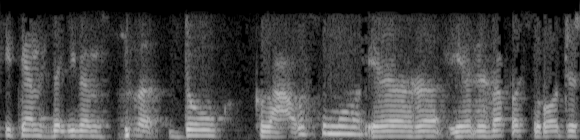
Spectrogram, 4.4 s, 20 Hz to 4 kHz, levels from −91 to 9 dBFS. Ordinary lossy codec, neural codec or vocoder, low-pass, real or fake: AAC, 16 kbps; none; 3.6 kHz; real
